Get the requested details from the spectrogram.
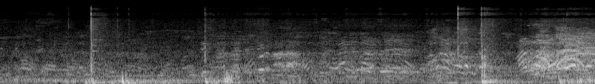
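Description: A ball is struck hard by hand.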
